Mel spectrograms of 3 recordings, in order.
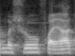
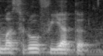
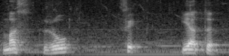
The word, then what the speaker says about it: मसरूफ़ियत: मशरूफ़ियत होता है या मशरूफ़यात होता है, कुछ नहीं होता गुड्डू साहब, इनमें होता है मसरूफ़ियत, मस श नहीं स, मसरूफ़ियत, मसरूफ़ियत, और इसका बहुवचन मसरूफ़ियात।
